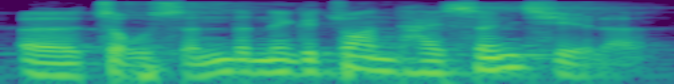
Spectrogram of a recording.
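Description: A man interprets a meditation lesson very slowly and deliberately, often pausing to search for the right word. His voice sits in a middle pitch, and the recording sounds dull and lo-fi. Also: vocal fry, darkish tone, slight background noise. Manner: deliberate, searching for words, fillers like "this". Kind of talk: consecutive interpreting of a dharma talk.

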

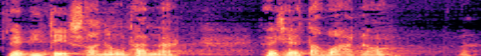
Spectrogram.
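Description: An older man, a Buddhist monk, telling a story from his practice in a calm, unhurried dharma talk. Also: low-pitched. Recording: long hall reverb, faint noise.

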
